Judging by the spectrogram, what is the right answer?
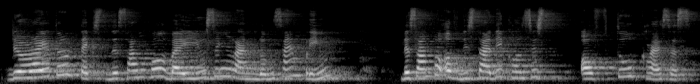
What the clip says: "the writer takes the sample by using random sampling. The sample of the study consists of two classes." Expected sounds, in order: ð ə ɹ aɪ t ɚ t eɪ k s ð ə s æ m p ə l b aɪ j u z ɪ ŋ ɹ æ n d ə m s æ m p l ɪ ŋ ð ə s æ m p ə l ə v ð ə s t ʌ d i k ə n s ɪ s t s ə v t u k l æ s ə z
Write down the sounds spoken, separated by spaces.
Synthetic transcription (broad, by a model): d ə ɹ aɪ t ɚ t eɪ k s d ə s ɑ m p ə l b aɪ j u s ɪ ŋ ɹ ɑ n d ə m s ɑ m p l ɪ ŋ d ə s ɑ m p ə l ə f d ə s t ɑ d i k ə n s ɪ s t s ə f t u k l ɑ s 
